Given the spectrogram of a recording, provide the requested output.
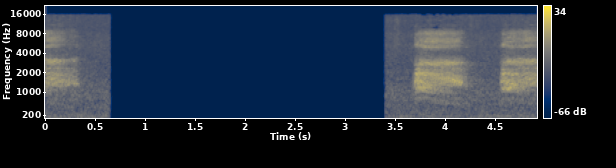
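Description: A crow gives harsh, hoarse caws: one at the start, then a long silence, then two more in quick succession.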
